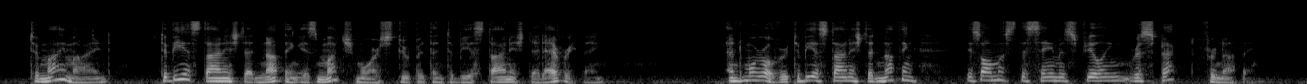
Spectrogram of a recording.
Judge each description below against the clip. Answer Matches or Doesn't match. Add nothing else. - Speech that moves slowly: Doesn't match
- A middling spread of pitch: Doesn't match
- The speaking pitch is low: Doesn't match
